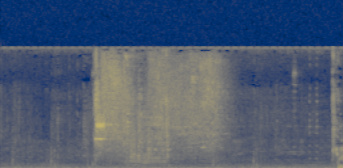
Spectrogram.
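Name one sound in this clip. A door slides open with a soft hiss.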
